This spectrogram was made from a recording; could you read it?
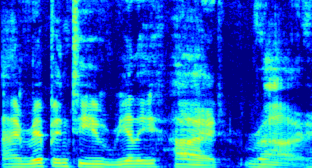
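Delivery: suggestive, innuendo-laden, dirty-sounding delivery. Repeating a line about monsters ripping into a character, saying it suggestively. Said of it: "I did say it that way, though".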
